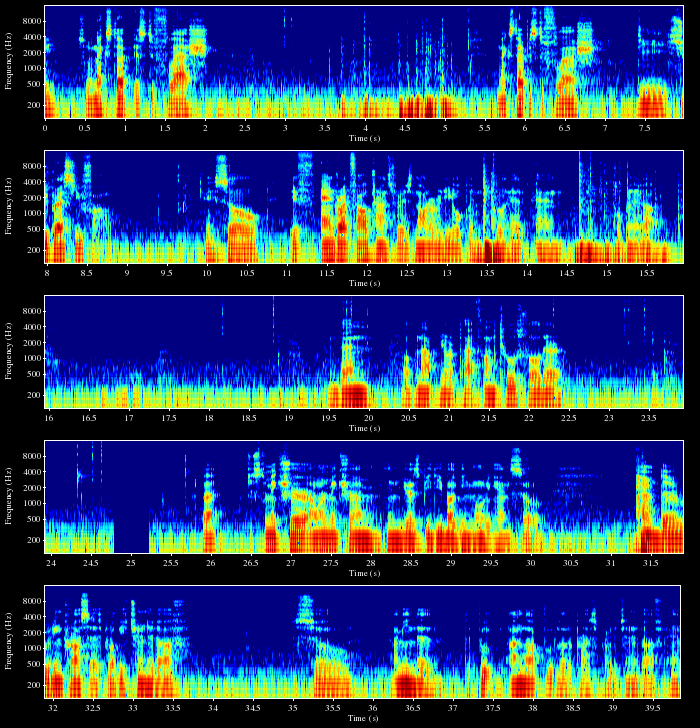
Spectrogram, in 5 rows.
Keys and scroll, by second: 4.1-5.3 typing, 13.4 ctrl+space.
